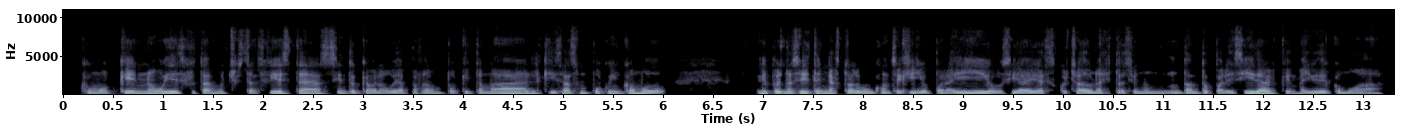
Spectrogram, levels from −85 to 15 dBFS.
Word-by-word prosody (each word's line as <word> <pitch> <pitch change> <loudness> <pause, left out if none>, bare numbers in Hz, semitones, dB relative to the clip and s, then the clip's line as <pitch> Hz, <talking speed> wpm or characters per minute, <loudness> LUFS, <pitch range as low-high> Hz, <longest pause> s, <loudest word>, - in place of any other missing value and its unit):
como 115 -1 -5
que 115 -2 +3
no 120 +2 +1
voy 130 +3 +5
a - - +8
disfrutar 115 -4 -1
mucho 120 +2 -6
estas 110 0 -8
fiestas, 130 -1 0
siento 120 +1 -4
que 110 - -3
me 105 - 0
la 110 - -4
voy 110 0 0
a 110 - -1
pasar 115 0 -7
un 115 +1 -5
poquito 115 -1 -7
mal, 130 +3 +2
quizás, 115 0 -3
un 125 0 -1
poco 120 -1 -2
incómodo. 140 +8 +2 0.9
Y 130 - +2
pues, 115 -2 +2
no 115 0 +1
sé 120 +1 +4
si - - +3
tengas 120 -1 0
tú 115 - +1
algún 110 0 +2
consejillo 110 0 -2
por 105 -1 -3
ahí 120 +3 +4
o 110 -1 0
si 110 -1 0
hayas 110 0 +2
escuchado 110 -1 0
una 110 0 +1
situación 105 +1 -6
un 110 0 -5
un 110 -1 -3
tanto 110 -1 -1
parecida, 130 +5 +4
que - - -5
me 130 -5 -5
ayude 110 0 +1
como 110 +1 -4
a 125 +3 -8
115 Hz, 220 wpm, -26 LUFS, 110-125 Hz, 0.9 s, a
